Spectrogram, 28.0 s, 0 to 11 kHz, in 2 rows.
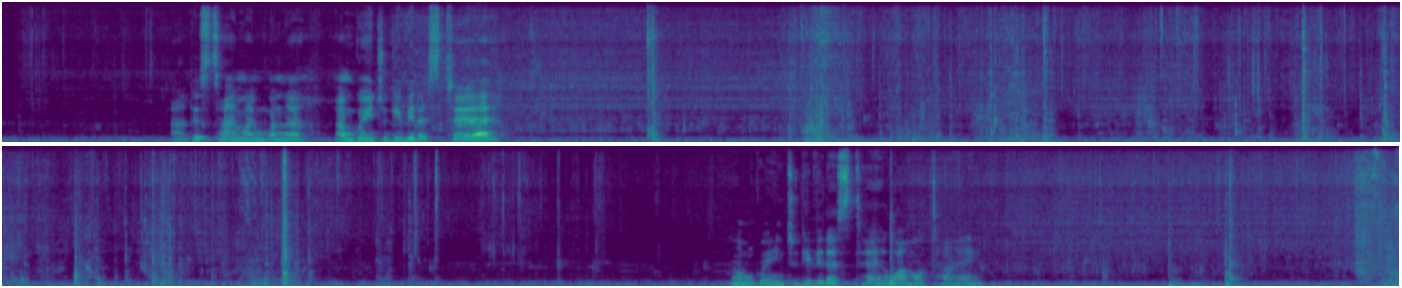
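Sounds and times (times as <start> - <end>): utensil scraping a metal saucepan: 8.0 - 17.1.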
